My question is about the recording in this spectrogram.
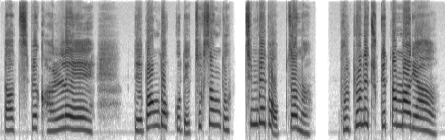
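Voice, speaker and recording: A woman's voice: high-pitched, animated, moderate pace, no room sound. A woman voicing a spoiled, hurt young teenage girl in an audio drama, whining and talking back. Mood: whining, upset. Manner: whining, defiant.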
